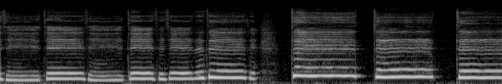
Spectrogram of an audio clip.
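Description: A woman singing a Christmas song solo and unaccompanied, in held steady notes grouped into short phrases with brief breaks between them.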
